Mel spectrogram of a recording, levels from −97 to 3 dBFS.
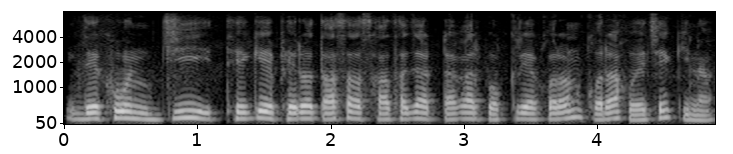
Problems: background sounds at intervals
